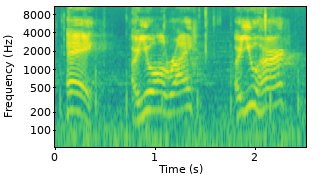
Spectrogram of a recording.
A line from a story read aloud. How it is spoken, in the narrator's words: I yelled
